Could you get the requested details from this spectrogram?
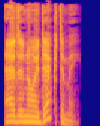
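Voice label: "adenoidectomy", British English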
